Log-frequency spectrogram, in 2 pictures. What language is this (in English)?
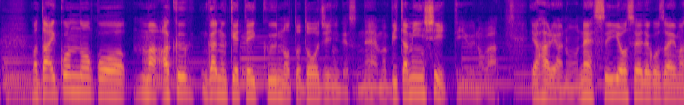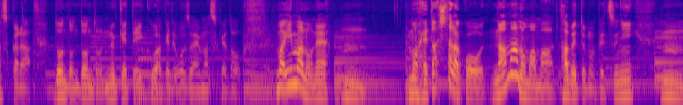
Japanese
